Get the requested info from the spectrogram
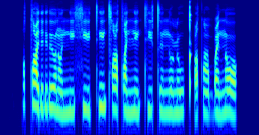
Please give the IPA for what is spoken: tˤ ʉ rʲ ɔ ɾ ɔ̃ nʲ ʉ sʲ ʉ tʲ ə̃ tʲ e tˤ ɨ nʲ ɔ̃ tʲ ɨ t ɨ n u ɳ u kʷʼ ə tˤ ẽ ɓ e n ɔ

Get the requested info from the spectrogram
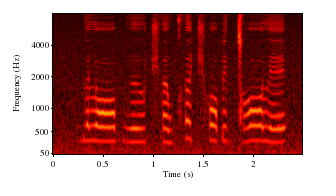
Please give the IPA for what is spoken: ɡ ɐ l ɔː bʱ əː ʊ̯ t͡ʃʰ ɐ w kʰ ɐ t͡ʃʰ ɔ ɓ ɛ d ɡ͡ǀ ɔː l ɛ

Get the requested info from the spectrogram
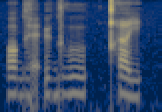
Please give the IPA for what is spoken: ɔ ɡʱ ɛ̰ ʔ ʉ ɡʱ u | qʰ i

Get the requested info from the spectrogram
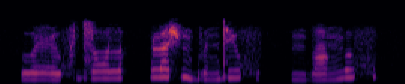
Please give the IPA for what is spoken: u˩ ʕ y˩ xʷ d͡z ɔ˥ l | ɭ a˥ ʃ m b ɯ˩ n d y˥ xʷ | m b a˩ ŋʷ ɯ˥ xʷ

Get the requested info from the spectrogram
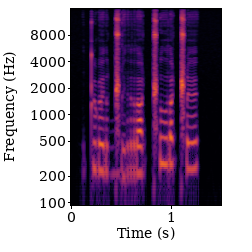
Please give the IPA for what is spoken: tʷ ə ɽ ʏ ɾ u ɡ͡ǁ ʏ r ɒ ǁ u ɾ ɒ ǁ ʏ

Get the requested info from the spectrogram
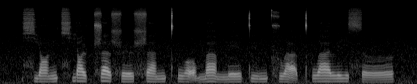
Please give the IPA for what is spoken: ɕ j ɑ˧˥ ŋ t͡ɕʰ j ɑ˧ ʊ̯ ʈ͡ʂ ä˥˩ ʂ ɻ̩˧˥ ʂ a˧˥ n t̪ʰ w ɔ̰˨˩ m ä˥˩ m e˧˥ ɪ̯ t̪ y˧˥ n ʈ͡ʂ w ä̰˨˩ t̪ʰ w ä˥ l i˥ s ɤ˧˥

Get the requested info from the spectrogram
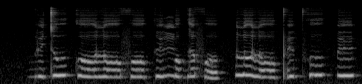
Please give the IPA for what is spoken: b ʉ˨ t uː˧ k oː˨ l oː˨ f oː˨ k ʉ˨˦ ŋ o˨ ɡ ə˦ f o˨ | l o˦˨ l oː˨ pʼ ʉ˧ pʰ uː˦ k͡p ʉ˦

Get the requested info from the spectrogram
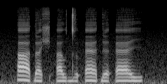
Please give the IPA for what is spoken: a ɗ a ʃ ʔ a u̯ d ɵ ʔ æ ɗ ɛ ʔ æ i̯

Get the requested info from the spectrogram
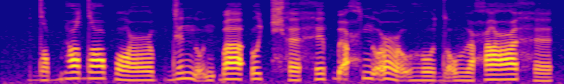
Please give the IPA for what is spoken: dˤ ʊ˩ bʱ i˥ dˤ a˥ p ɔ˩ ʕ o˩ p d ɪ˥ n o̰˩ n ɓ a˥ ʔ ʊ˥ t͡ɕʰ ɛ˩ h e˥ ɓ ɛ̰˥ ħ n o̰˥ ʕ o̰˩ ɦ o˩ d ɔ̰˩ v e˩ ħ a˥ ʕ ɛ˥ h ɛ˩

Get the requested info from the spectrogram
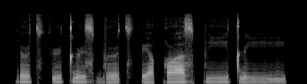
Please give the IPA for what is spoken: ɾ ɵ t͡sʼ ʉ t ɳ ɨ z b ɵ t͡sʼ e qʷ a z p iː t ɳ iː

